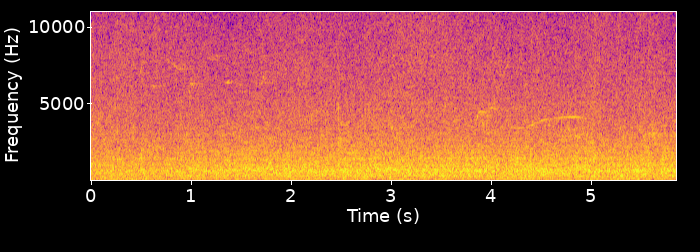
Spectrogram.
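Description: Steady rushing water of a forest stream flows without pause, a broad even hiss like a stream or small cascade, nothing else standing out.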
